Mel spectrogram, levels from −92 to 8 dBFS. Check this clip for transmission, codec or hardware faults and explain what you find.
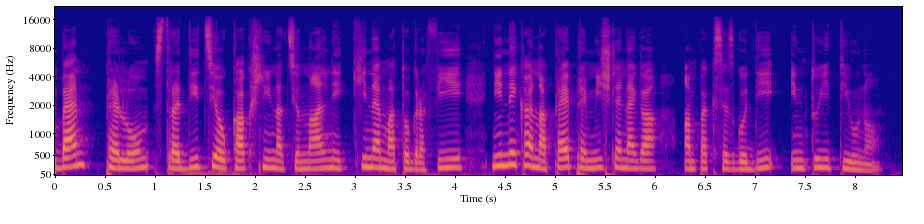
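One fault is present. At 5.51 s there is a DC step. The waveform's zero line jumps by about -30 dBFS and then decays through a 5 Hz high-pass. You hear a single low thump while the speech carries on.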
